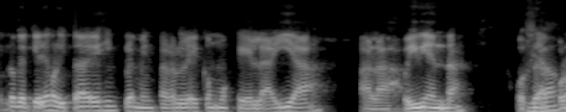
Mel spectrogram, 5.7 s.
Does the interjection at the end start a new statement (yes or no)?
no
